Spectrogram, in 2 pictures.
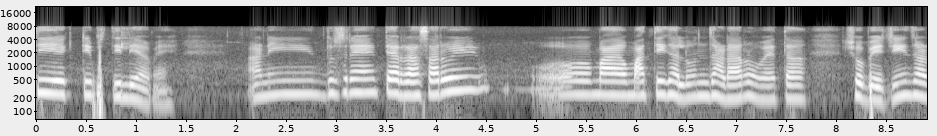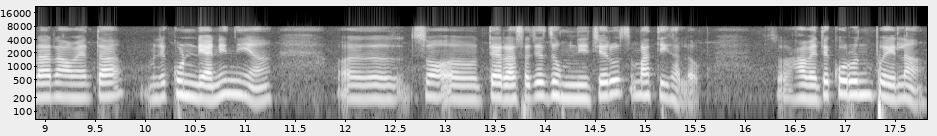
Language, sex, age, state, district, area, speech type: Goan Konkani, female, 45-60, Goa, Ponda, rural, spontaneous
